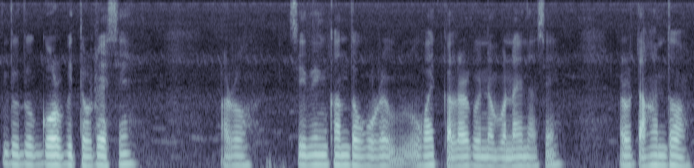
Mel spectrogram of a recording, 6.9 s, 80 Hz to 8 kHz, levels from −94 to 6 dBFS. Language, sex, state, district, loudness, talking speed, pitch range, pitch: Nagamese, male, Nagaland, Dimapur, -21 LUFS, 155 wpm, 115-125 Hz, 120 Hz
